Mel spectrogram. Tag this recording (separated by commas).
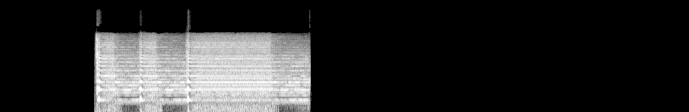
truck horn, Trumpet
